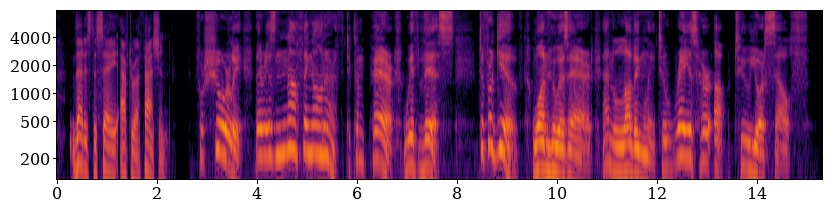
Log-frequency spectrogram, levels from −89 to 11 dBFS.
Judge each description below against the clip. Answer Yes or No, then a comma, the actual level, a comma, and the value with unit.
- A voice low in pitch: No, medium, 160 Hz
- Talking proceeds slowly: Yes, slow, 130 wpm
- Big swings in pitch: Yes, wide, 7.9 semitones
